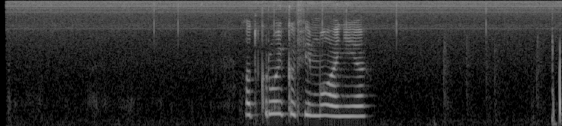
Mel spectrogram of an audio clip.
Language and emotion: Russian, sad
